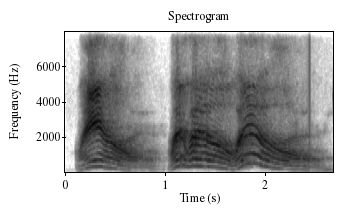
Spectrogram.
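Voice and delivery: loud, swooping cat yowls; playful cat yowl. Pretend. Reader doing her kitty cat bit for country girl, playful yowling. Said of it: "chit chat with kitty cat".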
